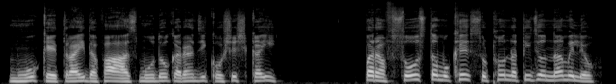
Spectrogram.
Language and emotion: Sindhi, sad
